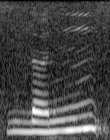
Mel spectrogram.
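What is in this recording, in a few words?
"leon5", Cantonese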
